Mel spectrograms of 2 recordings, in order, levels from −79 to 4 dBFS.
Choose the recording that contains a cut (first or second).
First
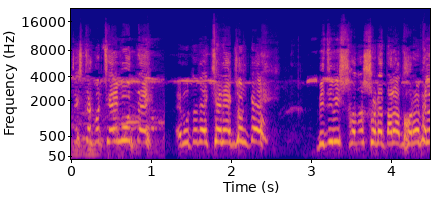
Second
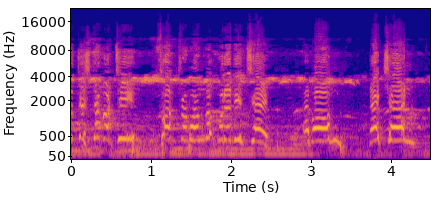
first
